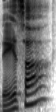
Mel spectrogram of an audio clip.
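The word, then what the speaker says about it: Ne Zha: And there's one that tells the story of how do you pronounce it? Neza? It's like Nehza, which is kind of great.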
